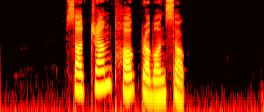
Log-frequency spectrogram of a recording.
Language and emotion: Assamese, neutral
